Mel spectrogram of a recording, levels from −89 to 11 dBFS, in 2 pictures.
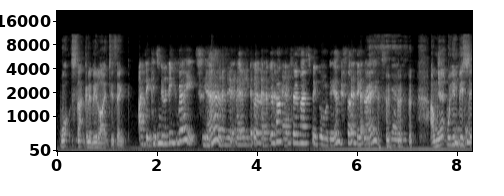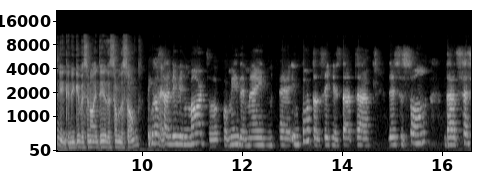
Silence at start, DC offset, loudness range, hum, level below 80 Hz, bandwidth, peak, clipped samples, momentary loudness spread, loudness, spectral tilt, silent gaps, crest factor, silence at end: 0.05 s; under 0.1%; 2 LU; none; -56 dBFS; 11.5 kHz; -8 dBFS; under 0.1%; 9 LU; -25 LUFS; -2.5 dB/octave; none; 18 dB; 0 s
